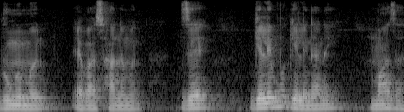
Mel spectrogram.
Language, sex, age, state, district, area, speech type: Bodo, male, 30-45, Assam, Kokrajhar, rural, spontaneous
